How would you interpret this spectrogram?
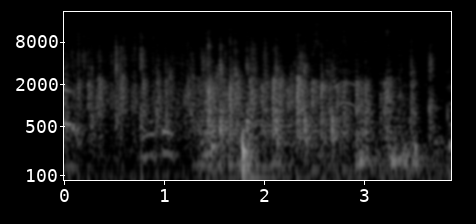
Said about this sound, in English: Give her a big hand.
